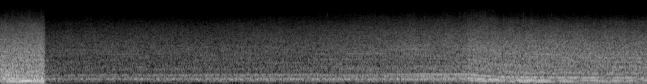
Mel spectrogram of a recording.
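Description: Race car engines roaring on a motorsports track during a caution, a steady loud drone with harmonic pitch that shifts upward near the end as the car changes speed, no voices.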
